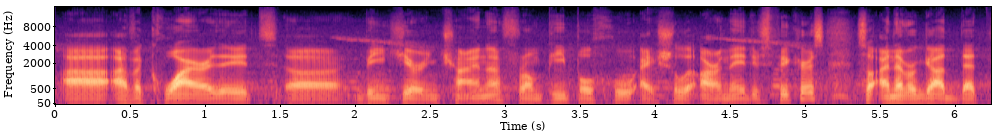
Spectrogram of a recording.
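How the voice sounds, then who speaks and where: Low-voiced man from Belarus, chatty. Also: normal speed. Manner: chatty storyteller, acts out quoted dialogue. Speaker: English teacher, guest. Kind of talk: casual interview answers. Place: outdoors on a paved old street and in a cafe. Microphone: lapel mic.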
